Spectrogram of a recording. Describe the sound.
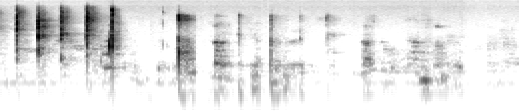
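A short burst of scattered applause welcoming a speaker at an evening fellowship gathering, a handful of sharp, crisp claps in quick succession, fading into quieter, irregular sounds as someone begins talking.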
